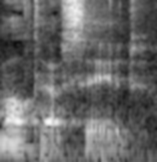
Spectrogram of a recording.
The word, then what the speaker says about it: Altaaf Sayed: But in order to get my name right, just remember that it's not what you say, it's how you say it. And I'm Altaaf Said.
